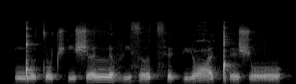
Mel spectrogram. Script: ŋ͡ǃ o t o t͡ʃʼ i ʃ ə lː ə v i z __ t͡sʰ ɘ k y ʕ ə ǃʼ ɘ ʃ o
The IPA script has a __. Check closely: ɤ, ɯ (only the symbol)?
ɤ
